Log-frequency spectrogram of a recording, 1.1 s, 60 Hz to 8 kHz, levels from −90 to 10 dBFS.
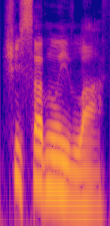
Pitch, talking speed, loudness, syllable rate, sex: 115 Hz, 165 wpm, -15 LUFS, 5.9 syllables/s, male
